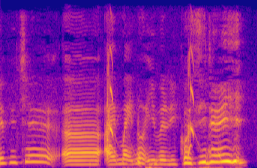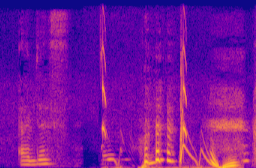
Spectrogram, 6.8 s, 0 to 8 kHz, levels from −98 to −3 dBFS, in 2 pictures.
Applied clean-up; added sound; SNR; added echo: neural mask model Resemble Enhance denoiser.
